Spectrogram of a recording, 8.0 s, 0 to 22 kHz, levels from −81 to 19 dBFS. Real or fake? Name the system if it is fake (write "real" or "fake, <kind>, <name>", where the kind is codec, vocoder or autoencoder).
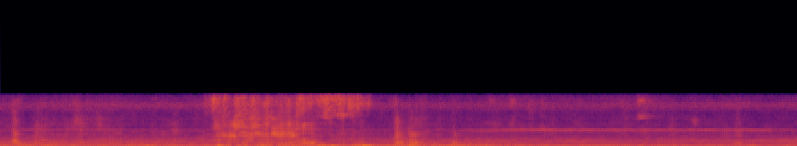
fake, vocoder, WaveNeXt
